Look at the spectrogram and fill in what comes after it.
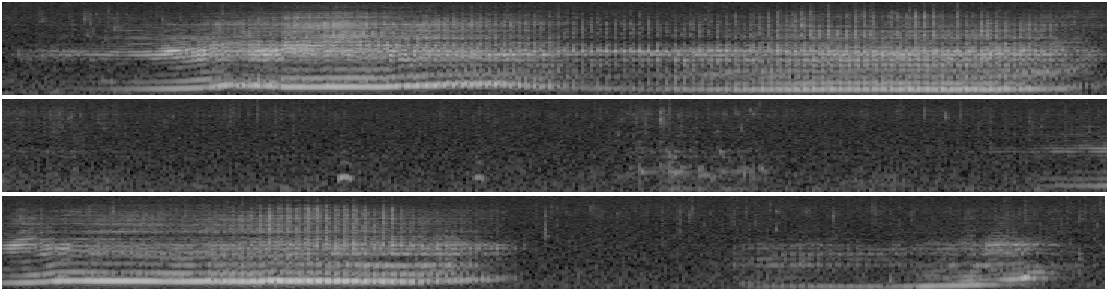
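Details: Singing male humpback whale escorting a female and her calf near reefs in Tonga: two long, loud moaning phrases with a wavering tone that rises and falls, separated by a quiet pause, then a short rising upsweep.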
